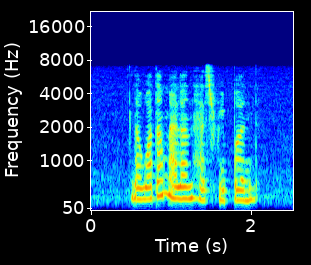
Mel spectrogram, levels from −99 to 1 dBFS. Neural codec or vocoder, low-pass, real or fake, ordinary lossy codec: codec, 16 kHz, 16 kbps, FreqCodec, larger model; 7.2 kHz; fake; none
